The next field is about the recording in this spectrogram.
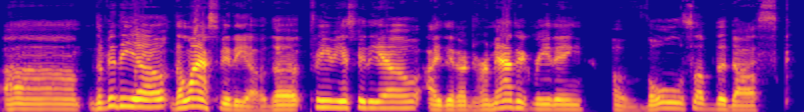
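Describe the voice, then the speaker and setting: A man's voice: a little high, lively intonation, unhurried, hardly any pauses, a bit bright. A man talking casually and emphatically as a comic author introducing his own dramatic reading.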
